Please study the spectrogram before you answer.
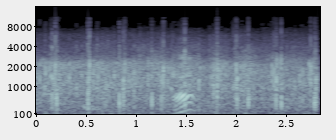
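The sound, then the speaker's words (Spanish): Applause from a crowd for a female government minister in Venezuela: dense, steady clapping that fills the whole clip at a fairly even loudness, with a brief voice heard amid it near the middle. “Un aplauso a la ministra Almiranta.”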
